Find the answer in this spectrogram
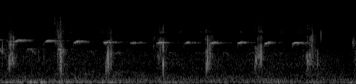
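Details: A titmouse gives short, clear whistled notes on a steady pitch, about twice a second, over sharp crunching footsteps, in a small wooded creek ravine at Saxon Park, Norman, Oklahoma, on a mid-July morning, with highway noise nearby.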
